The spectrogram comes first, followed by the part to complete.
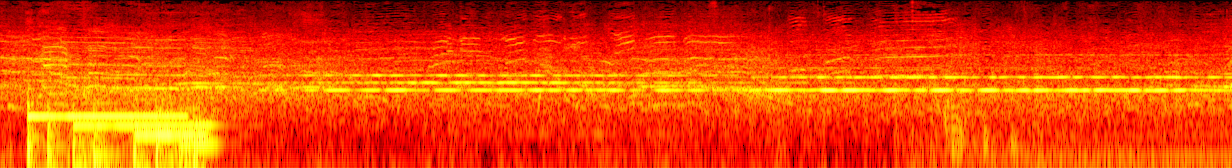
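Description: Live rock band on stage: a loud descending bass run of four notes in the first two seconds, then a sustained chord of steady held tones, over audience cheering and whistles.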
